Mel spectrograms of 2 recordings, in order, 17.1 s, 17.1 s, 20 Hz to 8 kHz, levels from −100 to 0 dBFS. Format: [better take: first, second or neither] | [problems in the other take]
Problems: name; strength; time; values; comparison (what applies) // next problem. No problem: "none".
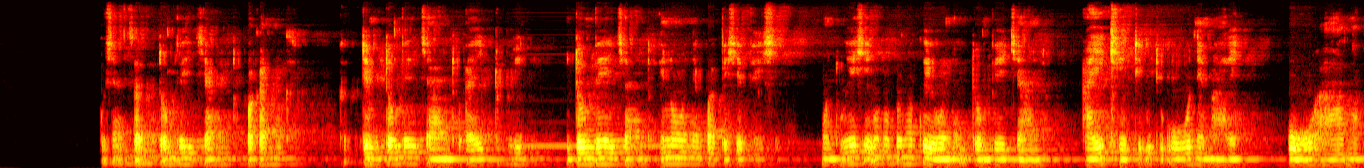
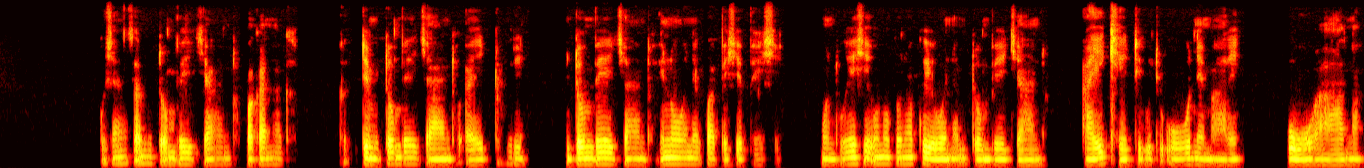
second | noise reduction (neural separator model SepFormer DNS4)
